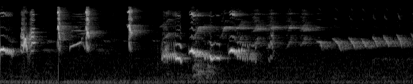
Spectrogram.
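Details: Song of an Oriental magpie-robin: sharp clicky notes open the phrase, followed by rich warbled whistles and a long trailing series of fast, thin repeated notes.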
